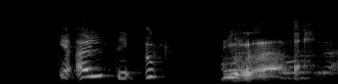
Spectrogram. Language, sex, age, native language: Icelandic, male, 9, Icelandic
